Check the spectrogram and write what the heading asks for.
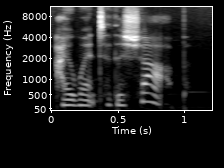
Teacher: Australians will make statements that go up at the end like they're asking a question. So they'll say something like, "I went to the shop." And they're not asking, they're telling you. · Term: high rising terminal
